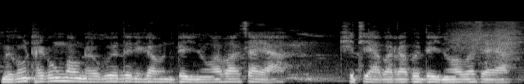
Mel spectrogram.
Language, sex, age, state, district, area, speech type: Bodo, male, 60+, Assam, Udalguri, rural, spontaneous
